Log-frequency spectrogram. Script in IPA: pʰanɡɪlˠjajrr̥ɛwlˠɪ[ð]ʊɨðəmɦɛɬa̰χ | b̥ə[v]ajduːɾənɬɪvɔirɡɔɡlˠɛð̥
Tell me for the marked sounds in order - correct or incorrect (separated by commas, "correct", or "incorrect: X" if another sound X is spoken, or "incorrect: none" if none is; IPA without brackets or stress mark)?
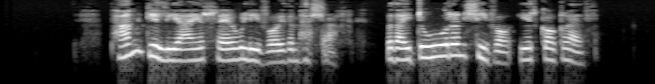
incorrect: v, incorrect: ð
